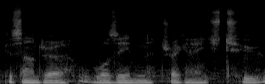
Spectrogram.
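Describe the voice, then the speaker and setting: Very deep, soft-spoken man. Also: completely flat delivery, measured pace. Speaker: gaming video host. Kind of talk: ASMR game commentary. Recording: clearly noisy, game ambience behind. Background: video game sound.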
